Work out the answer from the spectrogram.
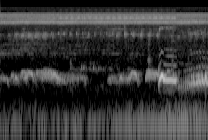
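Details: Barbary dove in full voice, cooing melodiously: soft low coos that waver and roll, followed by a louder sharp note and a sliding rolled coo near the end.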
